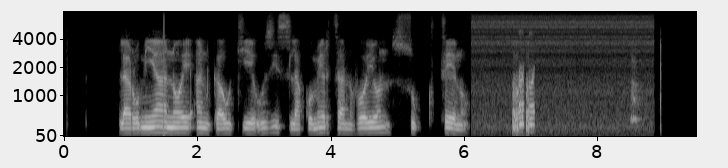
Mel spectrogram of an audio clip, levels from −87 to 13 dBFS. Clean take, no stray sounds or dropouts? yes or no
no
